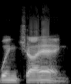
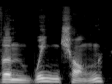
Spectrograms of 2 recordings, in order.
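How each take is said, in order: First: The name is said in a plain, ordinary voice. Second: The name is said in a posh announcer accent. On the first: "they kept mispronouncing Talents of Wing Chiang" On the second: "this very upper RP sort of BBC announcer completely mispronounce it"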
